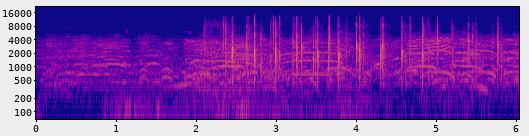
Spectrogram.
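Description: Faint voices of a crowd and players calling out, with scattered claps. One held voice comes first, and from about two seconds in many voices overlap with frequent sharp claps.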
